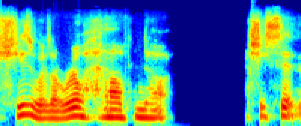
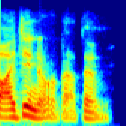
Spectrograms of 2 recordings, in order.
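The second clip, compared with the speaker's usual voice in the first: ordinary delivery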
